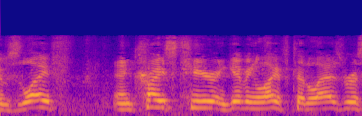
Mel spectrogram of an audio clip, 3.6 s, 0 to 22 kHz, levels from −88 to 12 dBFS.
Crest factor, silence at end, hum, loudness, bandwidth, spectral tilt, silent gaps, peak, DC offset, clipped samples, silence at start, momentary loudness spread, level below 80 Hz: 14 dB; 0 s; none; -14 LUFS; 7.4 kHz; -5 dB/octave; none; 0 dBFS; under 0.1%; under 0.1%; 0 s; 7 LU; -52 dBFS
